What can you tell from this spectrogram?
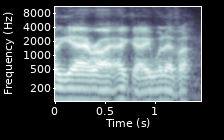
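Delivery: unimpressed. Retold or imitated. Civil servants brushing off the new secretary, low and bored. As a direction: brush her off, utterly unimpressed. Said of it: "they're all just gonna sit and look at her and go".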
